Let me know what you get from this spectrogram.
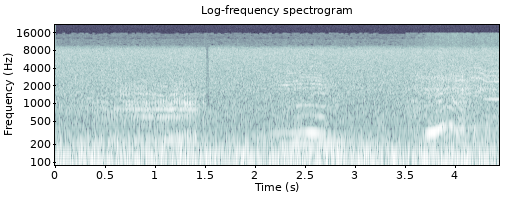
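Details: Underwater humpback whale song with soft wavering moans, a short low held tone and a quick rising sweep near the end, all set against constant deep water rumble.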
